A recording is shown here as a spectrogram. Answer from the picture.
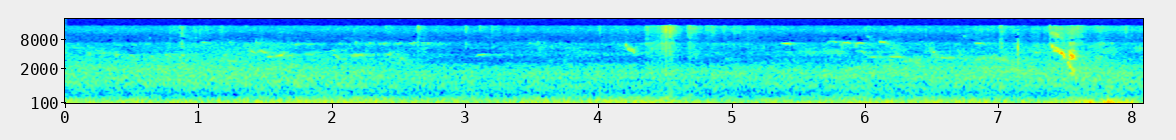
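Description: Scattered short bird chirps, with a quick falling call near the end, over a steady low background rumble that swells slightly near the end.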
